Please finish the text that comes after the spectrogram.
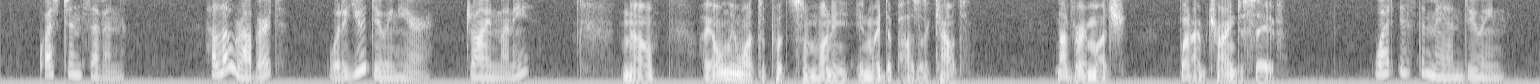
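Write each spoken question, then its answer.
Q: What is the man doing?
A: Putting some money into his deposit account (saving).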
